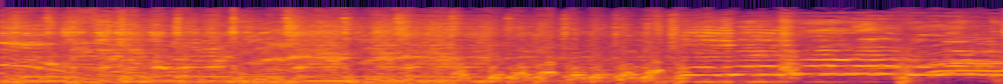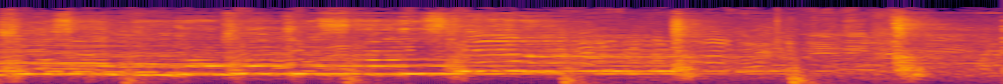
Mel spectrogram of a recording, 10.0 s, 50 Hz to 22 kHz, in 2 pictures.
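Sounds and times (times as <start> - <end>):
bass line: 0.0 - 9.2
choppy cut-up turntable sound: 0.0 - 9.8.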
